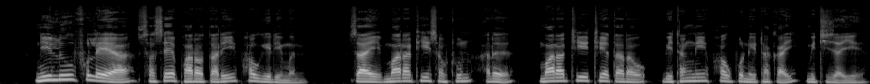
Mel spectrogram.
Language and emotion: Bodo, neutral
